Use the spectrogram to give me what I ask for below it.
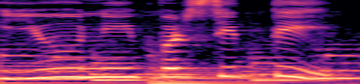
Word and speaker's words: University: kata Bendanya menggunakan awalan huruf vokal tetapi cara bacanya konsonan yaitu University didengar dibaca dengan awalan y tahu contoh lain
